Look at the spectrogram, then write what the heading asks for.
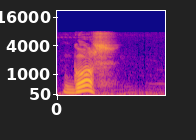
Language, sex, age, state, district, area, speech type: Assamese, male, 60+, Assam, Dhemaji, rural, read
